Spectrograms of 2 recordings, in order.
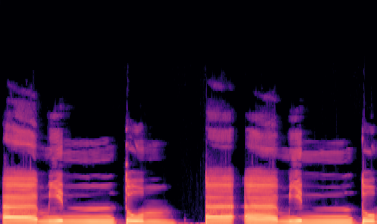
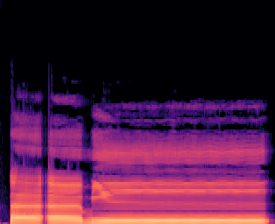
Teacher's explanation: nunnya enggak nempel ke langit-langit. Dia ngawang, dia samarkan saja sambil bersiap-siap melafalkan huruf berikutnya disertai dengung.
